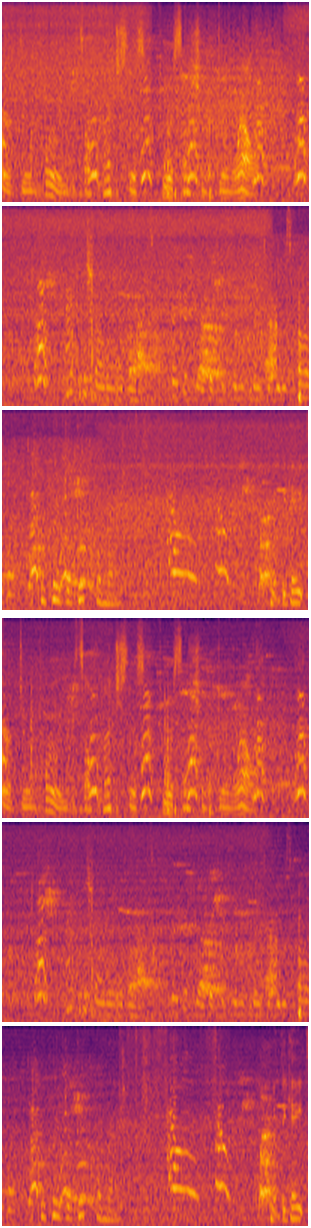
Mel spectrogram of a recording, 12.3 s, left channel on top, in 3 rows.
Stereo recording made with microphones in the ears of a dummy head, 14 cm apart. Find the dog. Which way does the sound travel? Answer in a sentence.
You can hear the dog move from right to left and back again.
